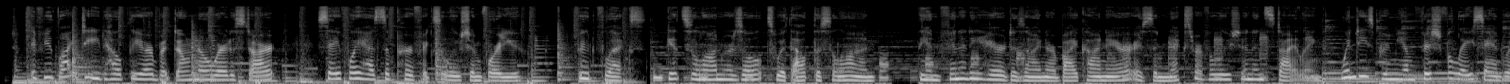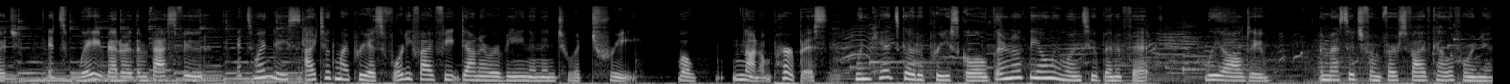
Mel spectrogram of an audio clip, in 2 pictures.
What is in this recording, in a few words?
Warm Nurturing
